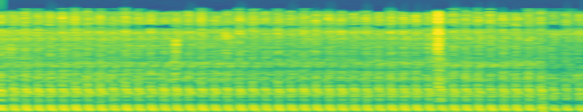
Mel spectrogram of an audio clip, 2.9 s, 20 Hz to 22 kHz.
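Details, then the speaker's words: 1969 Honda Z50 (Z50A) mini bike, after full tune-up, oil change and valve adjustment. Crisp, even putt-putt at about four pops a second, steady and unbroken. Little single idling nicely; running and riding good. "Okay, there we go, guys. Got this thing running. Seems to be riding good."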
